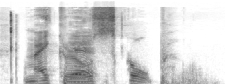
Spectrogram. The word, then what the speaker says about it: microscope: my chrome girl scope microscope yes because if you're going to divide it my crow and then scope next one composite composite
